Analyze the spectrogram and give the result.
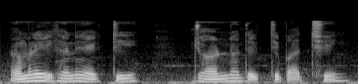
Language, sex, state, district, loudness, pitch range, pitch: Bengali, male, West Bengal, Cooch Behar, -17 LUFS, 90-140 Hz, 125 Hz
